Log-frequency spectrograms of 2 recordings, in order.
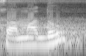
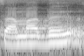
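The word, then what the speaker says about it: صمد: സ്വമദ് എന്ന് പറയുന്ന ആയത്തിലുള്ള സ്വമദ് അതുപോലെ ചൊല്ലണം അതുപോലെ സ്വമദ് സമദ് ഹമദ് ഷമദ് ഇങ്ങനെ മഹ്റജ് ഉച്ചാരണം മാറിപ്പോയാലും അതിന്റെ ഫലം അതിന്റെ ഗുണം ലഭിക്കുകയില്ല സ്വാദ് അപ്പോ സ്വമദ് എന്ന രൂപത്തിൽ പറയുകയാണ് ചെയ്യേണ്ടത് ഇങ്ങനെയാണ് ആദ്യമായി അറിയുന്ന മൂന്ന് സ്വലാത്തുകൾ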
